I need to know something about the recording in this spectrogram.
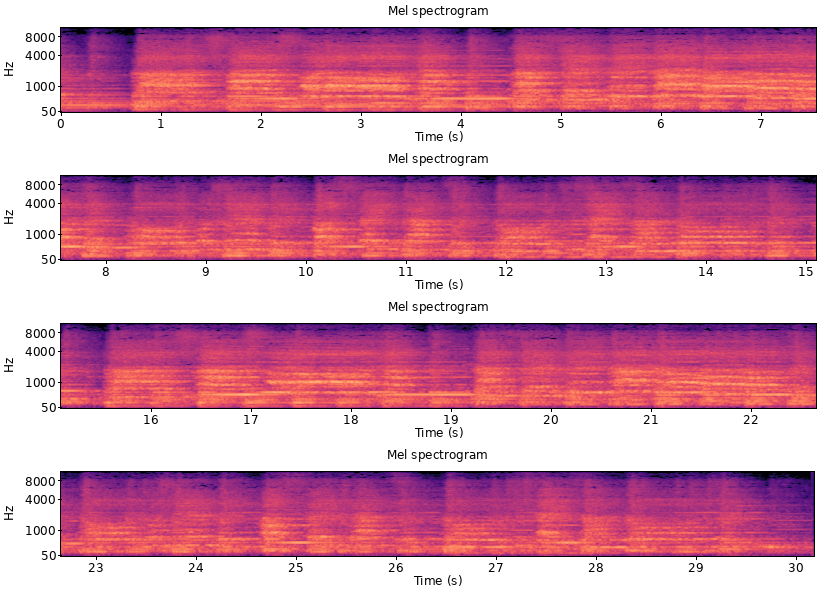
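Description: Large mixed choir of children's and adult voices singing a song with instrumental accompaniment. The music swells about a second in and again halfway through.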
